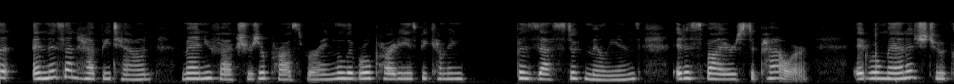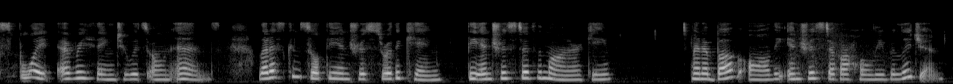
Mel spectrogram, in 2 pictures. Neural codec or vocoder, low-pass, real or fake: none; 7.2 kHz; real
